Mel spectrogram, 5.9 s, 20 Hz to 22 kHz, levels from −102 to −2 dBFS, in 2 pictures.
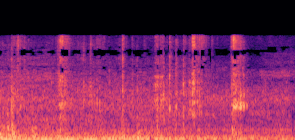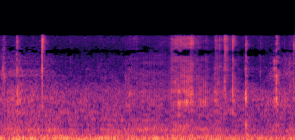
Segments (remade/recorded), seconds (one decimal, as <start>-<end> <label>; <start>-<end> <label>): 0.0-4.3 recorded; 4.3-5.4 remade; 5.4-5.9 recorded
